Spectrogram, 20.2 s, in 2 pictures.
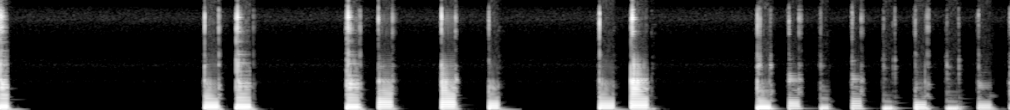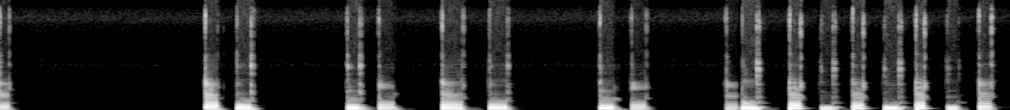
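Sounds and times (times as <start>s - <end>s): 
electric bass: 0.0s - 0.3s, 2.1s - 2.6s, 3.5s - 5.2s, 6.0s - 6.6s, 7.6s - 10.3s, 12.2s - 12.7s, 13.6s - 15.3s, 16.1s - 16.6s, 17.4s - 20.1s.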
